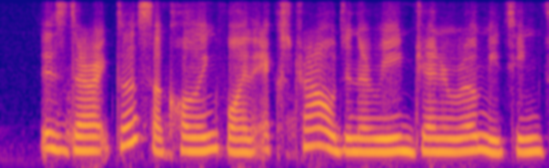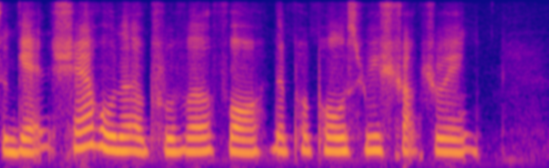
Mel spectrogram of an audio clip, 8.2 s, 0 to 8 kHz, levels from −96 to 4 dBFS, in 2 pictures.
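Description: No faults can be heard in this speech, which comes through G.722 wideband telephone coding at 48 kbit/s with a bandwidth reaching about 7 kHz, a faint hiss in the upper band and a slightly grainier lower band from the reduced bit allocation.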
